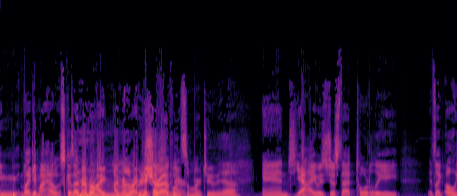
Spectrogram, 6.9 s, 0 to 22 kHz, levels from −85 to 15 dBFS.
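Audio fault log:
0.19–0.65 s, 1.1–2.51 s and 4.51–4.55 s, microphone overload: the loudest moments get a harsh, crackly edge. The first burst ends right before "house because", the second runs from just after "house because" up to "one one somewhere too", and the short third one lands just before "it was just that". The peaks go over by about 4, 9 and 4 dB, so their tops are sliced flat. Likely cause is the mic input gain set too hot for the converter.
1.35 s and 2.43 s, microphone volume stepped down: the level drops abruptly, by about 2 dB and then about 5 dB, and the voice and the room both get quieter together. Both drops fall inside that long distorted stretch, the second right near its end. That pattern likely comes from the call software catching the clipping and pulling the device input gain down in one step each time.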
